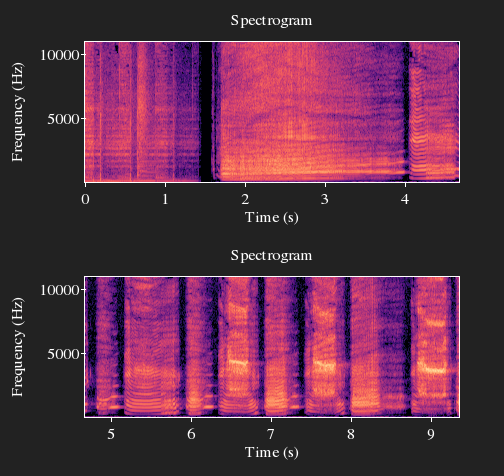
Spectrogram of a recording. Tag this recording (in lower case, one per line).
donkey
